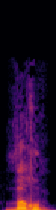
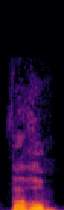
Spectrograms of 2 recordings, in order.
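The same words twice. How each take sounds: First: Warum short, loud and falling; stress on Warum. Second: Warum punched loud and falling; stress on warum. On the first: Shown as a demonstration. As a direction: land the single word Warum firmly. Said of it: "einfach nur sagen". (knappes, lautes „Warum?“) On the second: Retold or imitated. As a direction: hit warum hard and flat. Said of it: "Frage, warum". (betontes „warum?“ mit fallendem Ton)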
